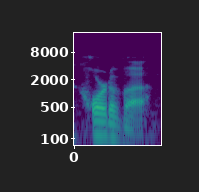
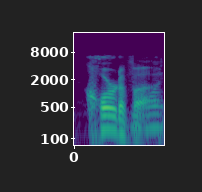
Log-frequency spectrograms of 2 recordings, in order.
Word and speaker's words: Cordova: so in New Mexico it's pronounced Cordova, but out here in Colorado it's Cordova. So it just depends on where you're from, I guess.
